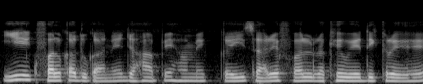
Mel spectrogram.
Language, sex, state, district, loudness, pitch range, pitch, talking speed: Hindi, male, Maharashtra, Washim, -20 LUFS, 165-175 Hz, 165 Hz, 240 wpm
